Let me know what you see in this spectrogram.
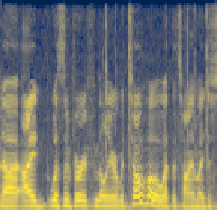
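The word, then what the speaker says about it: Touhou: this adorable child was saying Toho, but pronouncing it Tuhu. Like Yoo-hoo, the chocolate milk, and it was one of the cutest things I'd ever heard in my life.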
